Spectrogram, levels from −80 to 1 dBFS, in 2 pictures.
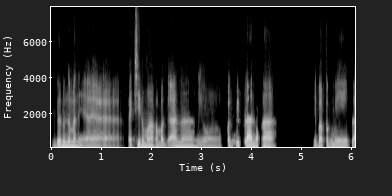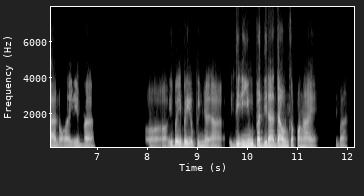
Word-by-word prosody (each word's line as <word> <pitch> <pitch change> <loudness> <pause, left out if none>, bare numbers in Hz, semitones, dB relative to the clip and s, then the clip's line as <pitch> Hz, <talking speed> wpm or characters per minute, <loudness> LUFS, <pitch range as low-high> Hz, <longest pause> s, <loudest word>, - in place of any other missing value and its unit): Ganun 135 +2 0
naman, 145 -2 +1
eh, 115 0 -5
ah, 115 - -6
kahit 140 0 -5
sinong 150 0 0
mga 140 -1 +1
kamag-anak 140 +2 -2
yung 125 0 -9
'pag 120 0 -4
may 130 -1 -4
plano 130 -1 +4
ka, 125 -4 0 0.7
di 120 - -10
ba 130 - +3
'pag 125 -1 -7
may 125 0 -3 0.2
plano 120 0 -2
ka - - -1
yung 115 +1 -5
iba, 125 +1 -3 1.2
oo, 100 - -7
iba-iba 150 +1 +3
yung 150 - -3
opinyon, 145 -1 -1
ah, 115 -1 -5
di 150 +4 +4
yung 165 0 +6
iba 190 - +8
din 130 -8 +5
down 120 0 +5
ka 120 0 -2
pa - - -1
nga 130 - 0
eh, 100 -2 -10 0.3
di 105 - -17
ba? 110 -1 -8
125 Hz, 185 wpm, -21 LUFS, 120-140 Hz, 1.2 s, iba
